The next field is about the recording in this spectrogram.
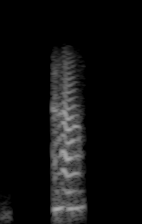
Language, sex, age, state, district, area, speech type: Hindi, female, 30-45, Madhya Pradesh, Betul, urban, conversation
